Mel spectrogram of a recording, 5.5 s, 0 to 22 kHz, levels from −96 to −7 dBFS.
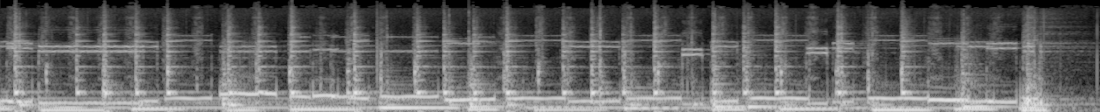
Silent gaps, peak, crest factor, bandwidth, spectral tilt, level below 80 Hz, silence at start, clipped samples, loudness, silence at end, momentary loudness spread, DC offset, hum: none; -4 dBFS; 16 dB; 18.5 kHz; -6 dB/octave; -34 dBFS; 0 s; under 0.1%; -22 LUFS; 0 s; 3 LU; under 0.1%; none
